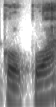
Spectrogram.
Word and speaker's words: cocoa: So I'll tell you this A is silent. It's not cocoa, it's cocoa, in the processing of cocoa beans.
